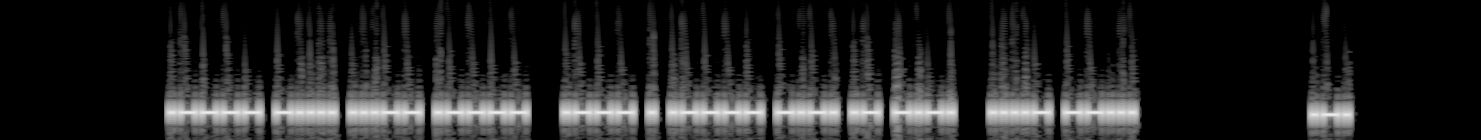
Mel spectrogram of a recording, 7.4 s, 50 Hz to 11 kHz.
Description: Morse code, heard as a keyed tone, about 46 wpm, 700 Hz. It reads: 1631 JE1CAC 47 R
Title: Worked All Europe DX Contest - QTC Exchange - 45wpm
